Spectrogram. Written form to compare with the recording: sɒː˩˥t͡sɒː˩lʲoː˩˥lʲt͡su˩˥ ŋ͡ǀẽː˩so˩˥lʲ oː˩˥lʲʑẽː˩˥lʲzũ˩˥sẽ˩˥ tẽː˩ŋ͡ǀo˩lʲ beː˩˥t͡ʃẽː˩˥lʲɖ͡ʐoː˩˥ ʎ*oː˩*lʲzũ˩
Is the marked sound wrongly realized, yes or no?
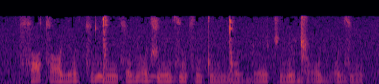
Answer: yes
